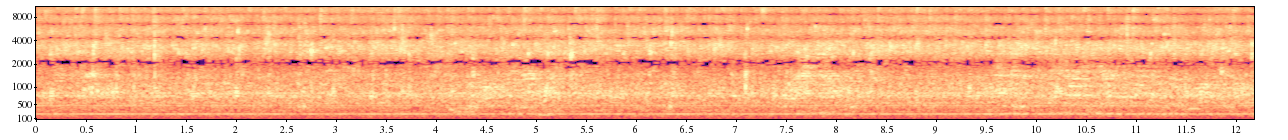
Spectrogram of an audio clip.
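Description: Steady running water of an aquarium and its hang-on breeder box's water flow, with a low, constant hum underneath.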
